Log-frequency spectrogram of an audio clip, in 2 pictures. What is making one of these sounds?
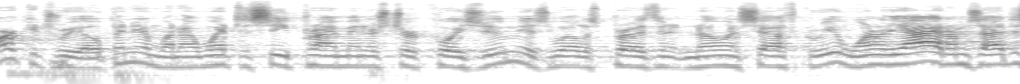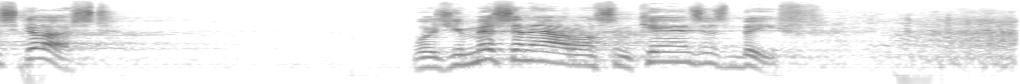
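A middle-aged man speaks with emphasis into a microphone, echoing slightly in a large hall.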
